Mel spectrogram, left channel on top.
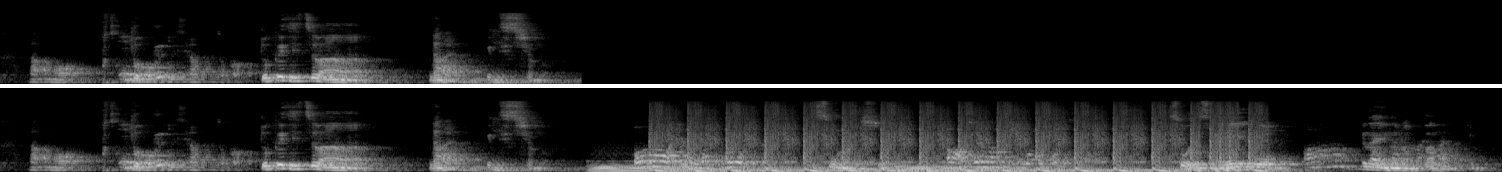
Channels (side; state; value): left; drops out; at 5.9 s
